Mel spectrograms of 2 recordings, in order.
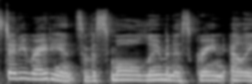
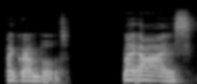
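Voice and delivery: ordinary delivery

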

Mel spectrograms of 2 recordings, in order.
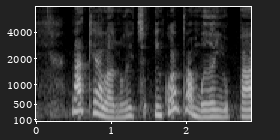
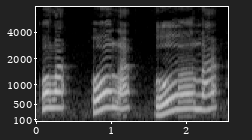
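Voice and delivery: high, loud squawking parrot greeting; papegaaienstem; 13 semitones higher, 8 dB louder, slower than usual. Acted.

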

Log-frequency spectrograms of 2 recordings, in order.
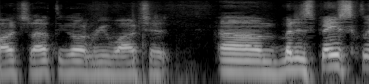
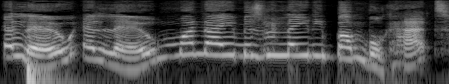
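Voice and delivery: high-pitched, terribly fake British accent; hammed-up British greeting, pitched way up; bad British accent; 13 semitones higher, 3 dB louder than usual. Parent introducing Lady Bumblecat, bad high British accent. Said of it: "worst British accent".

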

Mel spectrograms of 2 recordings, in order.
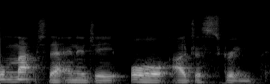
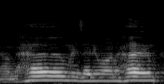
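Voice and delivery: calling out; 7 semitones higher, slower than usual. Retold or imitated. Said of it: "came into the house shouting".

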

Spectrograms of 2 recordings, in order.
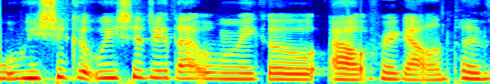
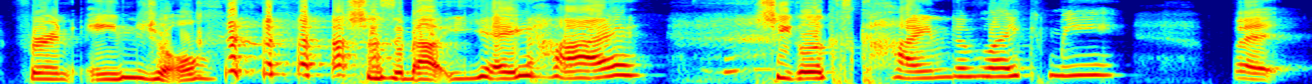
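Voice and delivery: laughing, slow pretend drunk plea; mock drunk sister; 5 semitones higher, 5 dB louder, slower than usual. Pretending to ask a bouncer for her lost sister, laughing. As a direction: play a tipsy girl begging the bouncer, giggling. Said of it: "if I was drunk on Mill Avenue".

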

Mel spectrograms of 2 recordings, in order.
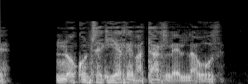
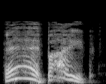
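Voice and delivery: calling out. A narrator's reading. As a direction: shout across to get Pike's attention. Boy calls out to Pike.

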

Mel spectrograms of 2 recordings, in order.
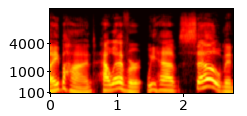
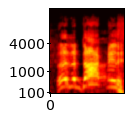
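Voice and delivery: sketch impression; 8 semitones higher than usual. [name] sketch impression.

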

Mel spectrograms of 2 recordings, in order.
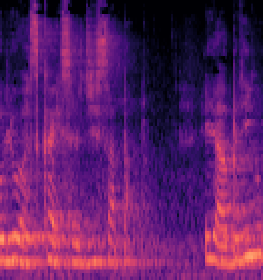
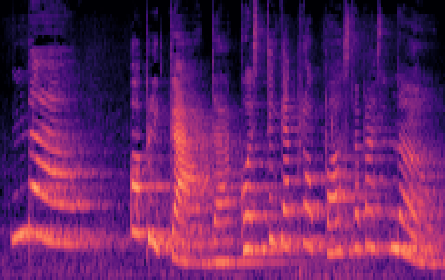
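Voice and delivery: sassy refusal; 8 semitones higher, slower than usual. Acted. Thief refuses arrest.

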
